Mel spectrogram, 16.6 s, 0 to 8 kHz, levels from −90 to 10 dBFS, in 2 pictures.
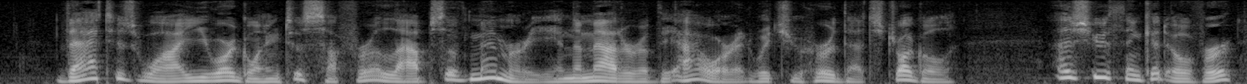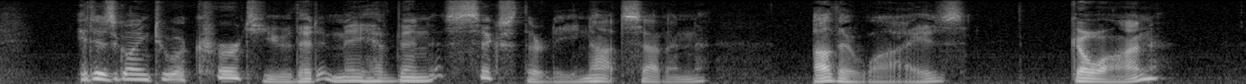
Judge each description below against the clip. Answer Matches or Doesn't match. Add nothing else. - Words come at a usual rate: Matches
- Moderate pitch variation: Doesn't match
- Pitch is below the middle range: Matches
